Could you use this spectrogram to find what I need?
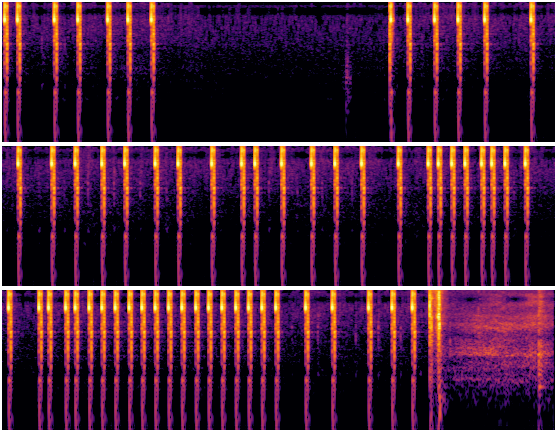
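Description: A game menu ticks rapidly as a list scrolls.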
